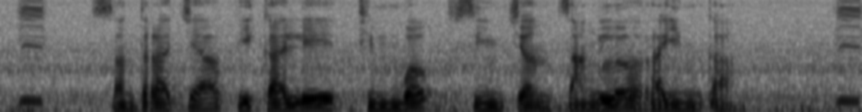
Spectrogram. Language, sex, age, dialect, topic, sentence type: Marathi, male, 18-24, Varhadi, agriculture, question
